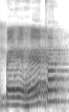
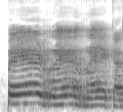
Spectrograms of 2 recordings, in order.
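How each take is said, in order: First: The middle r is a strong r. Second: The middle r is a weak tap. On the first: The speaker calls it wrong. "Se não eu vou falar perrereca e existe perrereca, não, né?" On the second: The speaker calls it right. "quando o re ele é, ó, fraco"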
